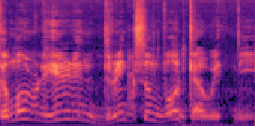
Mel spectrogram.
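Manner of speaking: very high, swooping, fake Russian accent. For the accent-of-the-week bit, the speaker tries a put-on Russian accent. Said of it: "That's not bad".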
